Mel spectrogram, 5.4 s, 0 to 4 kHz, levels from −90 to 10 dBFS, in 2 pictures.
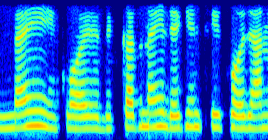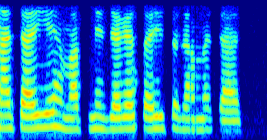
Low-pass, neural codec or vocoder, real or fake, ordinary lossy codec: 3.6 kHz; none; real; none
